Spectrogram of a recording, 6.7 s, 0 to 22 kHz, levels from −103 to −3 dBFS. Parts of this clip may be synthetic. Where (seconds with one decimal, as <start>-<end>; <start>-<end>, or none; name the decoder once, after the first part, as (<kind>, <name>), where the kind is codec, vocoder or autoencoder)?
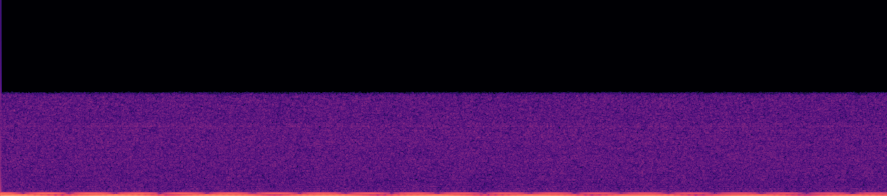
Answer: none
